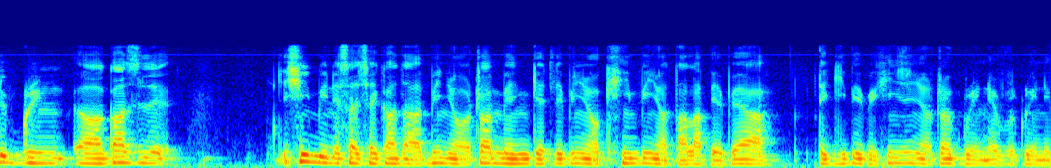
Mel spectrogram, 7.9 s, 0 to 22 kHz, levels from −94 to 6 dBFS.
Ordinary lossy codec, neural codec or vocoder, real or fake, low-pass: none; none; real; 7.2 kHz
